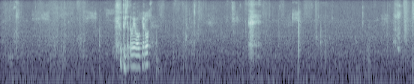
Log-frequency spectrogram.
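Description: A Scottish Fold cat gives one short, wavering meow in a quiet room.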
